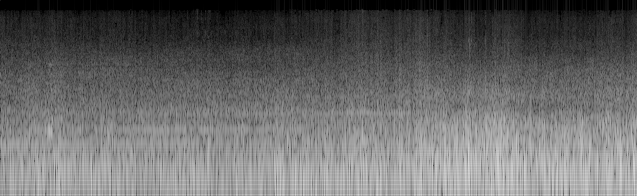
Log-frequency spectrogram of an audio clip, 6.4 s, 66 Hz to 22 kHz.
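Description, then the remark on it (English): Steady, loud wind roar buffeting the microphone while riding in an open vehicle at about 70 miles an hour up a long straight hill through moorland, with low engine and road rumble underneath, building slightly louder toward the end. “We're up to 70 miles an hour now. Listen, it's a bit like being perched on the roof of a car.”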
